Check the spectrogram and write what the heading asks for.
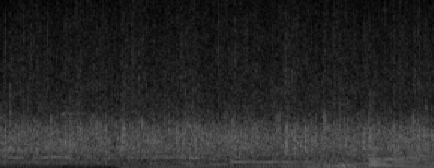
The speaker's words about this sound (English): Come on, clap them with some expectation in your spirit. Come on, clap them with some faith in your spirit.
